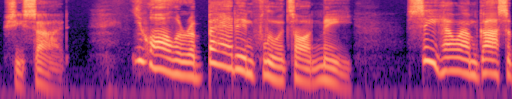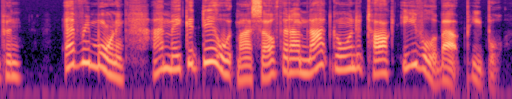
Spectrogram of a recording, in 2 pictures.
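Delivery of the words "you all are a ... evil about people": put-on teen girl voice. A narrator's reading. Leandra's voice, higher and far.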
